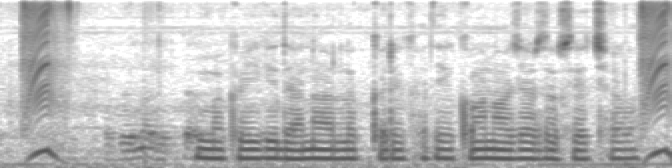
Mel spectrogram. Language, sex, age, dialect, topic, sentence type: Bhojpuri, male, 18-24, Southern / Standard, agriculture, question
